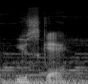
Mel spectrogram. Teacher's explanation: that second U isn't pronounced. It's just Yusuke.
